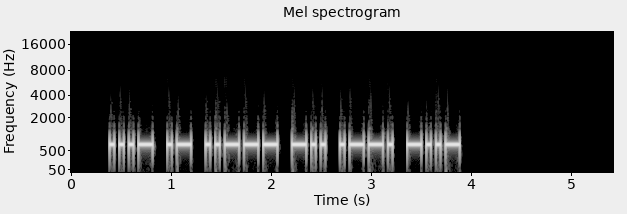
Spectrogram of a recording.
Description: Morse code, heard as a keyed tone, about 25 wpm, 700 Hz. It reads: VA2DPX
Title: DXCC-100 Call Signs - 6 Characters - 25wpm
